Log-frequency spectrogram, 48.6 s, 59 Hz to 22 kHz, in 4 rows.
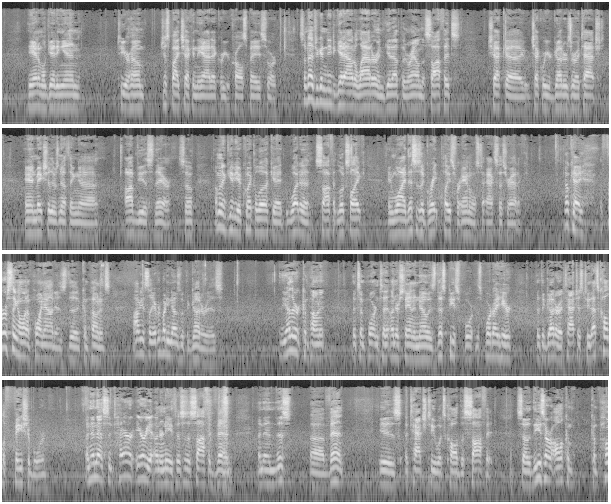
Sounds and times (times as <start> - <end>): Speech: 0.5 - 1.6, 2.3 - 22.6, 23.4 - 28.7, 29.8 - 37.4, 38.1 - 43.3, 44.0 - 48.5.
